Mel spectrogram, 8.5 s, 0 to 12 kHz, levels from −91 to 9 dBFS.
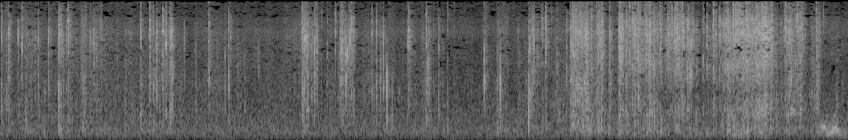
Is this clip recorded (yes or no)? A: yes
